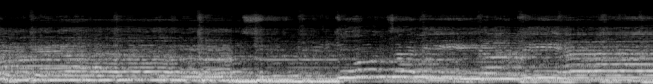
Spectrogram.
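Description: A man singing into a microphone, accompanied by an acoustic guitar, amplified through the hall's sound system, with long held notes.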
